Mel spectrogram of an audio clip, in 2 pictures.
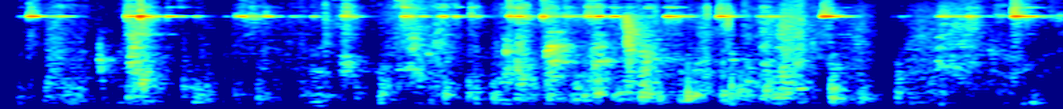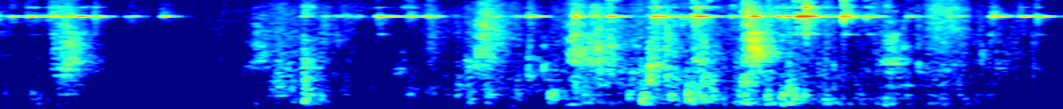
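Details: Terriers, three dogs indoors, making a busy run of short whining and snuffling sounds with breathy panting, fairly dense and irregular throughout, with a faint steady high tone in the background.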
